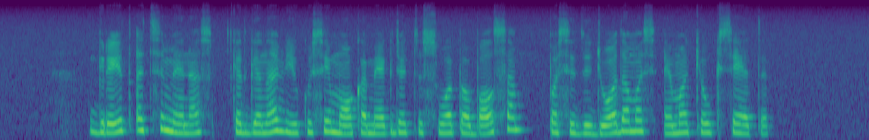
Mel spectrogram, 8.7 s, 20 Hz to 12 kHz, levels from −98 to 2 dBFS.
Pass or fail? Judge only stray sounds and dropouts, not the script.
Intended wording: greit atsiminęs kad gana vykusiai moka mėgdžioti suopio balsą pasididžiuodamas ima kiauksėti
pass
